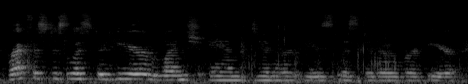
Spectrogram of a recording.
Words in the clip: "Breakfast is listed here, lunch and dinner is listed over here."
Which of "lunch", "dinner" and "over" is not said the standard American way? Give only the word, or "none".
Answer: none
